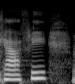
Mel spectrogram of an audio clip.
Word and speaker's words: McAfee: McAfee.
